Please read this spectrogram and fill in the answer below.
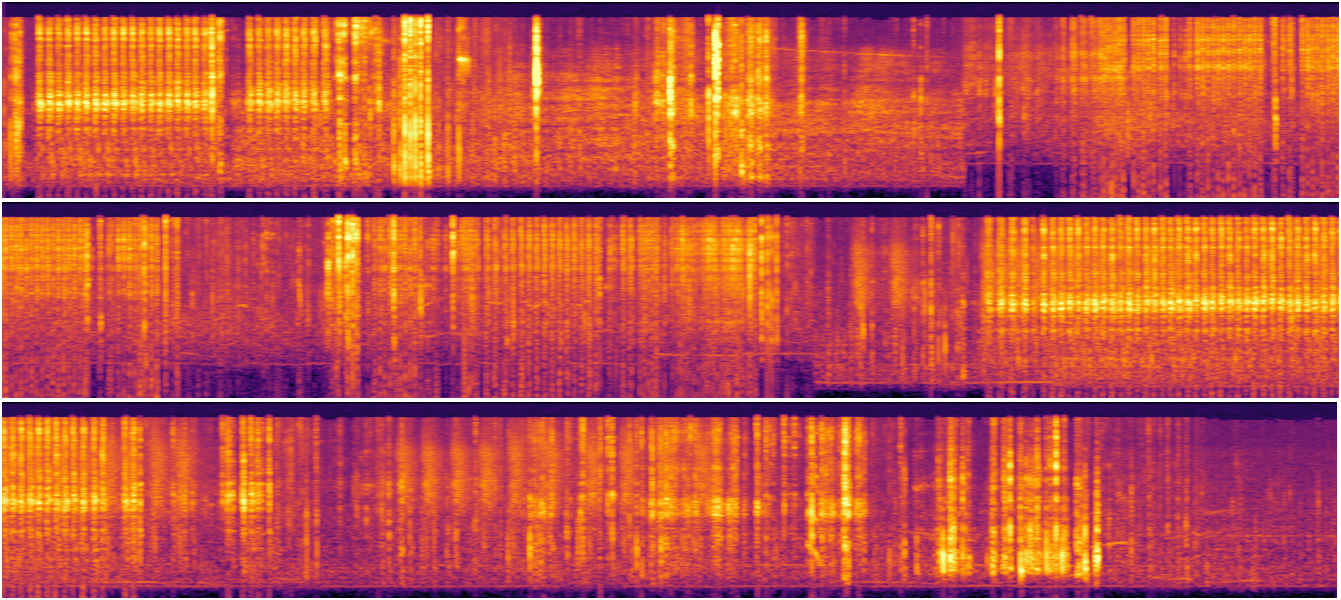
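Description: A scissor jack being hand-cranked under a car, its screw and crank squeaking and rattling in spells, with scattered clicks and knocks in between.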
